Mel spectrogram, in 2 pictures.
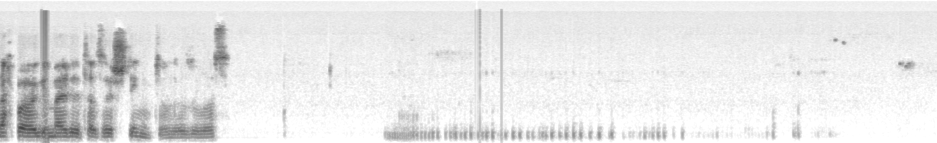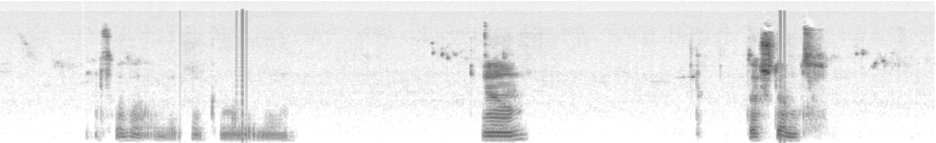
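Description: An older man speaks calmly and close by, in short bursts with pauses.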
